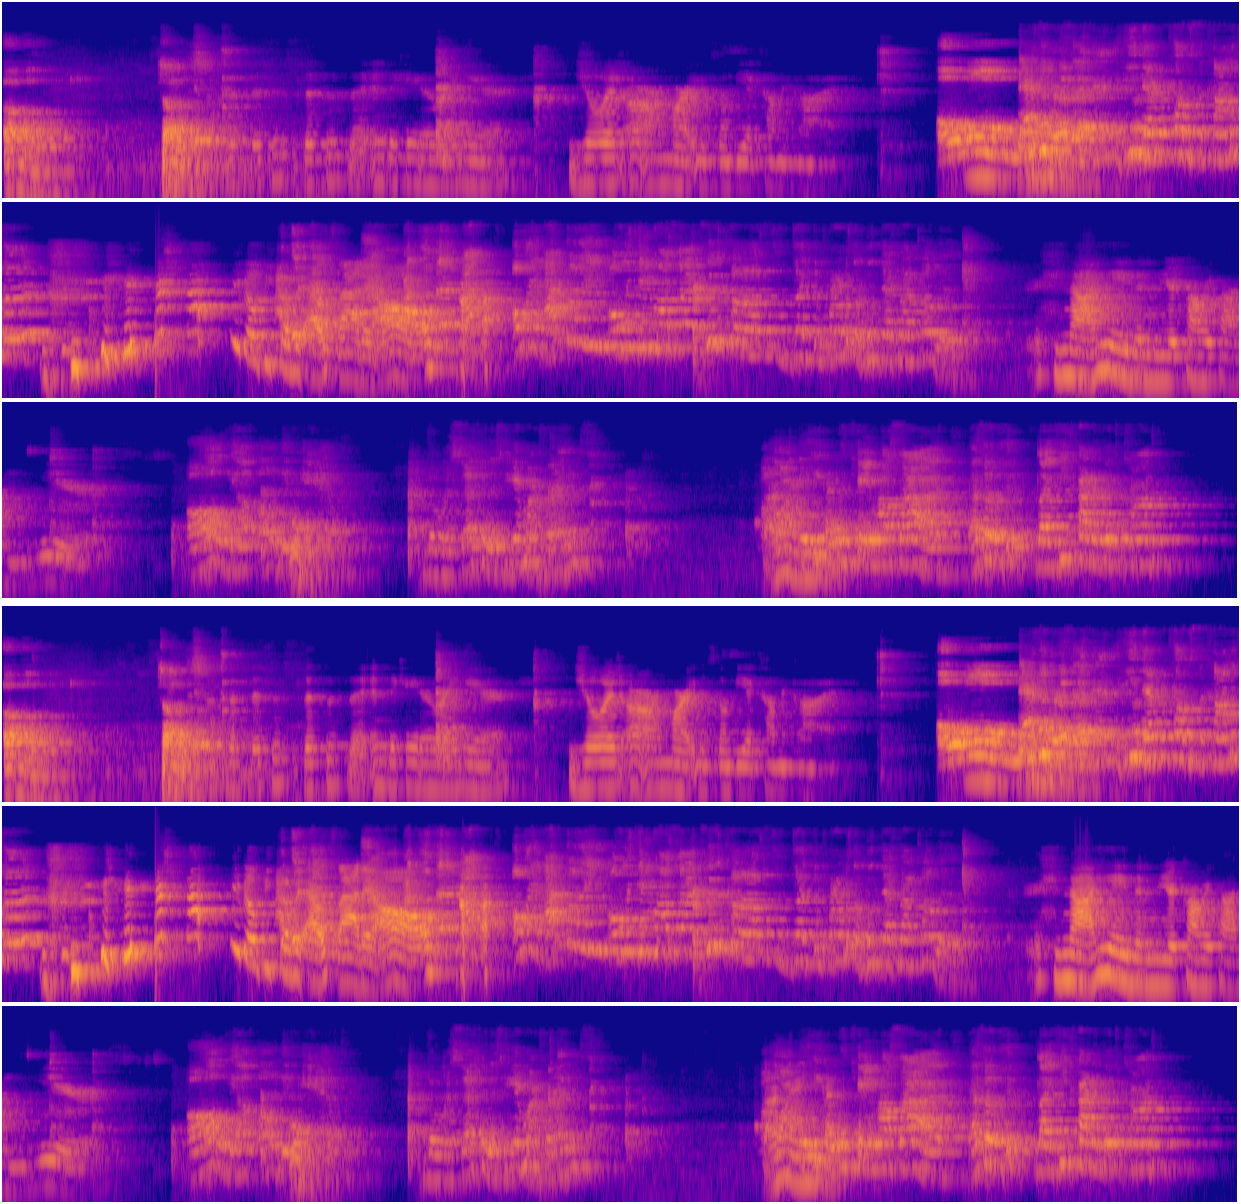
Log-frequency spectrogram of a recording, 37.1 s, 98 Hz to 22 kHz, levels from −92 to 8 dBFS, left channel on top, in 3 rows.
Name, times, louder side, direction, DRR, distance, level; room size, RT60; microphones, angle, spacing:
voice 1, 0.0-0.4 1.6-2.0 4.3-4.5 9.3-10.8 11.3-11.4 19.3-19.4 27.6-27.8 28.8-28.9 32.4-32.5, right 2 dB, 30° right, -4 dB, 1.8 m, -24 dB
voice 2, 2.5-5.1 5.7-8.3 12.8-17.3 22.6-25.7 32.3-33.1, right 4 dB, 60° right, 5 dB, 0.6 m, -27 dB
voice 3, 10.2-12.7 15.1-15.7 16.0-17.1 17.5-21.9 26.6-28.1 28.9-30.5 32.3-36.3, right 1 dB, ahead, -5 dB, 3.9 m, -29 dB
13.5 x 6.5 x 5.1 m, 1.3 s
head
